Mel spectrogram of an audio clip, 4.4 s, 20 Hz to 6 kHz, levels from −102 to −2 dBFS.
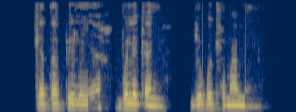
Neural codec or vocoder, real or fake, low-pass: none; real; 5.4 kHz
